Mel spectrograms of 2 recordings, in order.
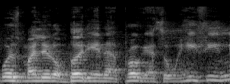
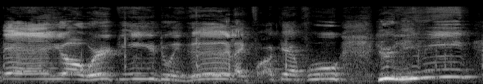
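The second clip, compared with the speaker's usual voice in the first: higher, drawn-out excited greeting; excited homie; 6 semitones higher, slower than usual. Retold or imitated. Homie from the streets greets his friend, excited and drawn out. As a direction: imitate a friend getting carried away. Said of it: "we were excited".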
